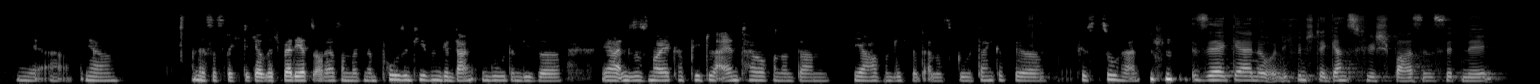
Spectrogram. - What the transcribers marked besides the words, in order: tapping; other background noise; other noise; chuckle
- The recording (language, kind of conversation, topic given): German, advice, Wie erlebst du deine Unsicherheit vor einer großen Veränderung wie einem Umzug oder einem Karrierewechsel?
